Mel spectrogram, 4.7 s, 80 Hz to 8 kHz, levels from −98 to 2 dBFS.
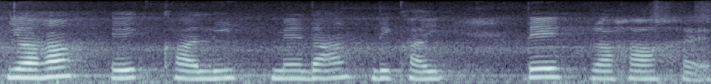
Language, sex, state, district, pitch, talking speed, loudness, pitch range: Hindi, female, Madhya Pradesh, Dhar, 230 Hz, 100 wpm, -19 LUFS, 220-250 Hz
